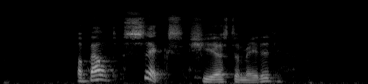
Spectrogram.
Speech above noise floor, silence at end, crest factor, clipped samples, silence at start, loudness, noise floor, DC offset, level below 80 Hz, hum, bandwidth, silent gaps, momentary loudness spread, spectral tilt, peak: 38 dB; 0.85 s; 20 dB; under 0.1%; 0.8 s; -35 LUFS; -73 dBFS; under 0.1%; -70 dBFS; none; 16 kHz; none; 11 LU; -3.5 dB/octave; -18 dBFS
